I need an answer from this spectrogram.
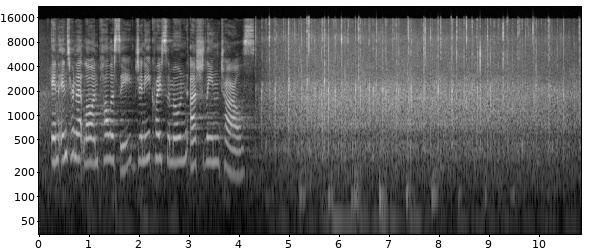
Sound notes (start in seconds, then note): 4.3 audience applauding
